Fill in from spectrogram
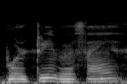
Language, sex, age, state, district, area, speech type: Hindi, male, 45-60, Uttar Pradesh, Sonbhadra, rural, spontaneous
